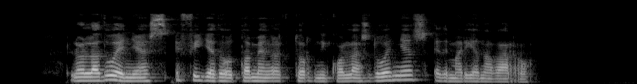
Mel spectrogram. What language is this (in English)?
Galician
